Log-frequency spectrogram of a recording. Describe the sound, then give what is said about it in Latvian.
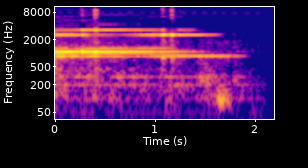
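A parliamentary voting bell chime sounds on its own before a vote on a proposal, two clear strikes a moment apart, their bright ringing tones sustaining and then fading away within about two seconds. “Lūdzu zvanu, balsosim par sesto deputātu Pimenovu iesniegto priekšlikumu.”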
